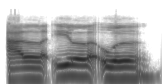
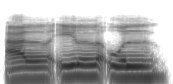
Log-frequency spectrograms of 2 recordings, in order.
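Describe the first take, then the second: Both takes have the same delivery.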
